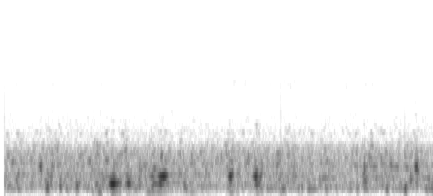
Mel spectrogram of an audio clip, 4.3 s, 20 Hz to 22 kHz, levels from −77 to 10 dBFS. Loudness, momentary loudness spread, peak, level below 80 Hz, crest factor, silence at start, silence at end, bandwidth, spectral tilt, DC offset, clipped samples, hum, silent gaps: -23 LUFS; 20 LU; -2 dBFS; -70 dBFS; 22 dB; 0.05 s; 0 s; 2 kHz; -12 dB/octave; under 0.1%; under 0.1%; none; none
